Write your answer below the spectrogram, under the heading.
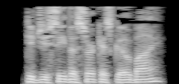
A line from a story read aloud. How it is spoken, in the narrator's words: she said hastily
